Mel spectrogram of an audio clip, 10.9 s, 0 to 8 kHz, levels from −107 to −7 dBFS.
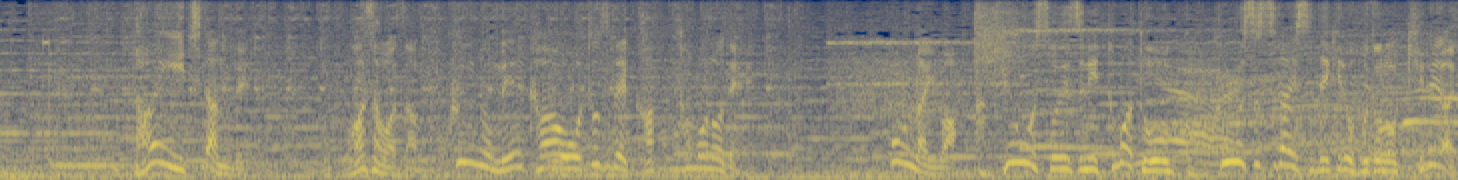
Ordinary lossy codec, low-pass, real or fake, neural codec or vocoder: none; none; real; none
